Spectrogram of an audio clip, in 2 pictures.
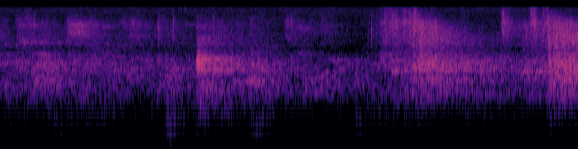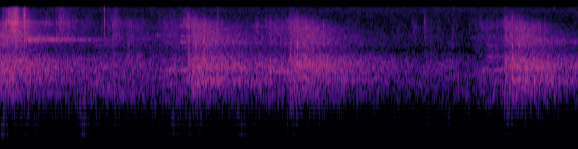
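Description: A squash ball is struck hard and smacks off the walls, echoing around the court.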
